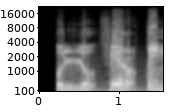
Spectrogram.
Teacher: حروف مستعلیہ میں سے ایک لفظ آ گیا، تو یہ را بھی موٹی ہوگی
